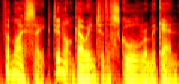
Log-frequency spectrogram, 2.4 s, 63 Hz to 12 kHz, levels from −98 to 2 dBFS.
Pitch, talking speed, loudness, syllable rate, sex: 95 Hz, 250 wpm, -20 LUFS, 5.5 syllables/s, male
